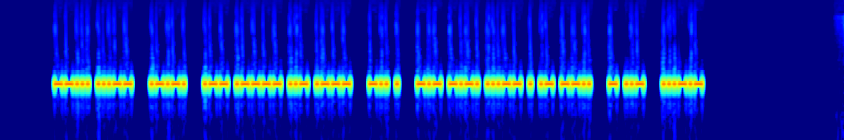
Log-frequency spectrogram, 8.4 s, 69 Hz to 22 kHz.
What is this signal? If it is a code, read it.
Morse code, heard as a keyed tone, about 46 wpm, 700 Hz. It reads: 73 <AR> W1UJ DE KC3EAZ TU <SK>
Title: Practice QSO - Exchange 4 - Ending - 45wpm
